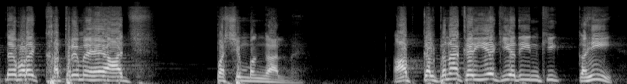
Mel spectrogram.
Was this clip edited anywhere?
no; 0 cuts

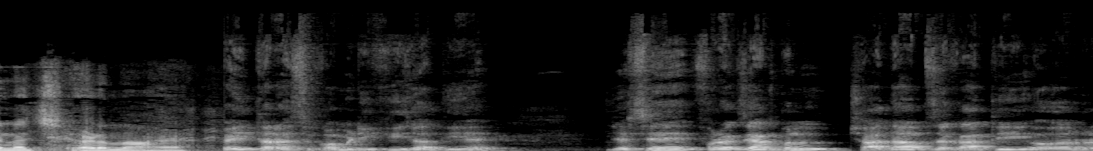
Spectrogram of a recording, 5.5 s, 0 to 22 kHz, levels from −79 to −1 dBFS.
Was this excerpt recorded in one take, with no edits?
no; 2 cuts; at 1.0 s, 4.2 s

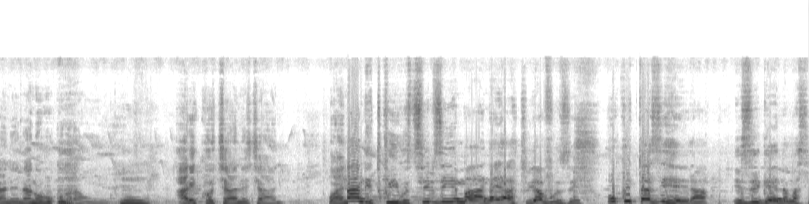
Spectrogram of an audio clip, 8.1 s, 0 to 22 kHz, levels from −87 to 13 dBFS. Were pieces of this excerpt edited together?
yes; 1 cut; at 3.5 s

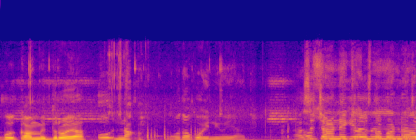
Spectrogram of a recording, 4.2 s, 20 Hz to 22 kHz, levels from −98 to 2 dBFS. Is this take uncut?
no; 1 cut; at 3.0 s

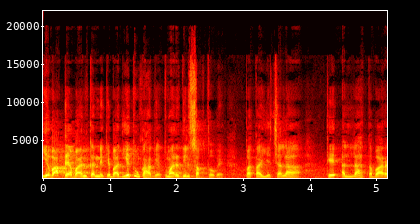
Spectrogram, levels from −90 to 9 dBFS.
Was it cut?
no; 0 cuts

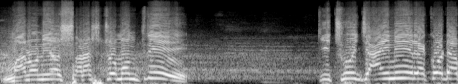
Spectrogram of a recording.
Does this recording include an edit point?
no; 0 cuts

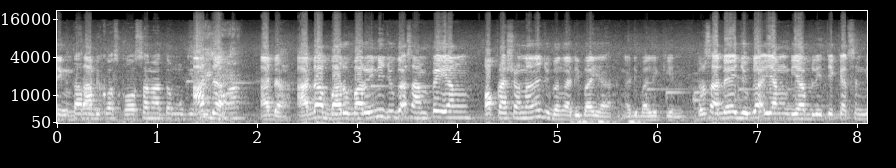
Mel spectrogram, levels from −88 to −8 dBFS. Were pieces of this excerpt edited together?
yes; 3 cuts; at 1.9 s, 4.1 s, 6.3 s

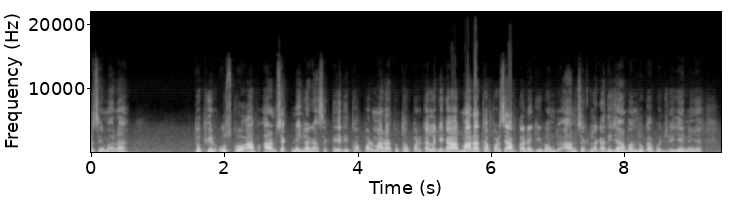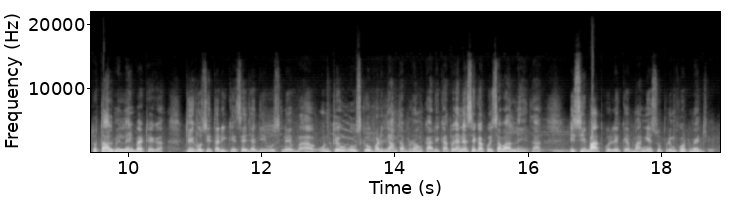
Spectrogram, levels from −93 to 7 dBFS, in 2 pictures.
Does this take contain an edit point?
no; 0 cuts

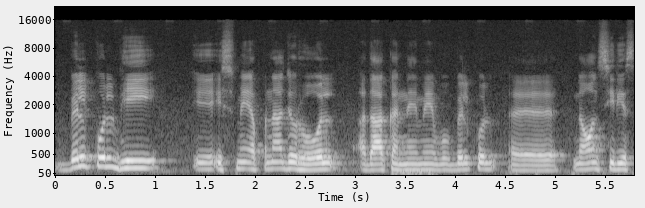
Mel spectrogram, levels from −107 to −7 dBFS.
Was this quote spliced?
no; 0 cuts

